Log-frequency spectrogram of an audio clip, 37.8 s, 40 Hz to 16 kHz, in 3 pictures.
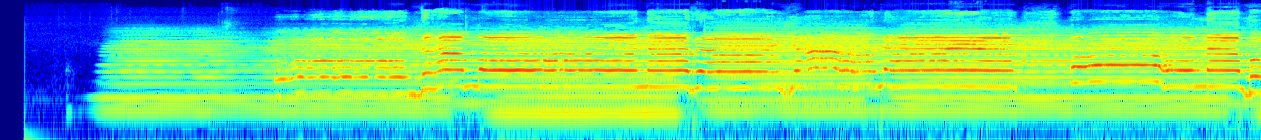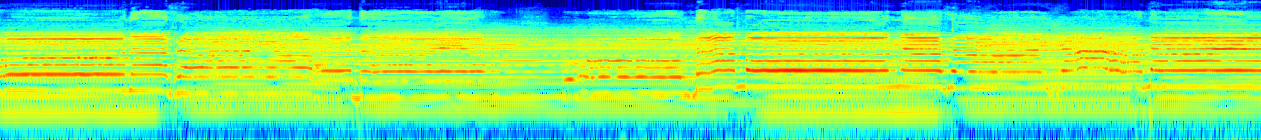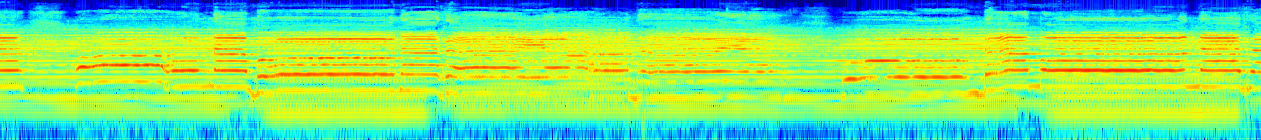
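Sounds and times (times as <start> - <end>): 
person chanting first voice part: 2.7 - 37.8.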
